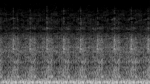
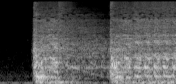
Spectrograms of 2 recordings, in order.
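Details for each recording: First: 2005 Ford F350 Super Duty 6.0 diesel misfiring at idle, lumpy with uneven knock; cylinder contribution test shows cylinders four and seven weak, glow plug fault on six; seven improved once warm, four still weak; injector problem rather than mechanical. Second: 2005 Ford F-350 6.0 diesel with a misfire, cranking during an amp-clamp relative compression test: steady starter pulses, about four per second, with no missing or weak humps. Compression is even, so injector problems are suspected.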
